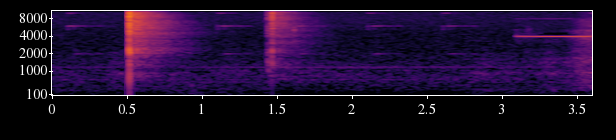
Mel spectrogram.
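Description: Circuit breakers on a consumer unit snapping on and off during a continuity test, two sharp loud clicks about a second apart over quiet background hum, followed by a faint rising tone.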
